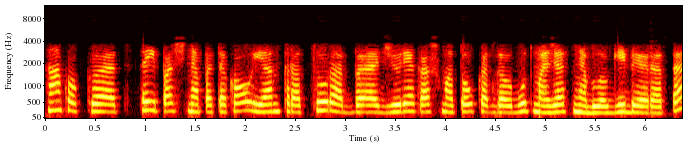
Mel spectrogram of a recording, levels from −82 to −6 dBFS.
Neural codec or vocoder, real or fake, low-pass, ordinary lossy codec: none; real; 10.8 kHz; AAC, 32 kbps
